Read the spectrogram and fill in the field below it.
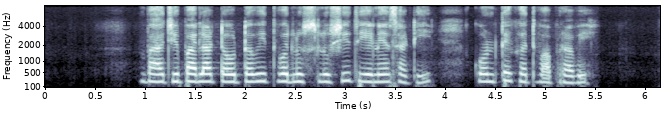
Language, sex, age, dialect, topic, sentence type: Marathi, female, 36-40, Northern Konkan, agriculture, question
